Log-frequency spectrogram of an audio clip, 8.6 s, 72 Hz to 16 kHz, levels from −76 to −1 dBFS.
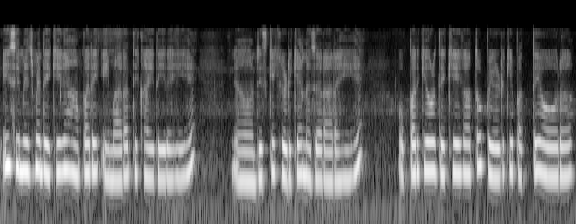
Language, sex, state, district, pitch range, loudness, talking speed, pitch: Hindi, female, Rajasthan, Jaipur, 225-260 Hz, -15 LUFS, 200 wpm, 245 Hz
